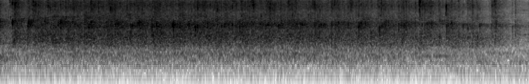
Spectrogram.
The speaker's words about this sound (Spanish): Denle un aplauso a Jesús por eso.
